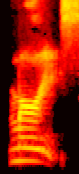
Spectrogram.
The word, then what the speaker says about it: Maryse: Okay, so it was Miz and I never pronounced her name right. – Maryse.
